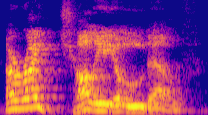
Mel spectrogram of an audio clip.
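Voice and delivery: ordinary delivery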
